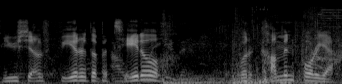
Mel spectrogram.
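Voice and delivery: put-on playful Irish accent, bit Scottish. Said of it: "that was more Scottish than Irish".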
